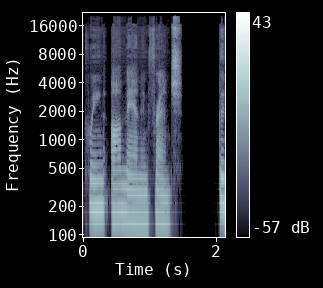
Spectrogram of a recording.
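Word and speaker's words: Kouign-amann: variation on a traditional pronunciation Queen Amon is pronounced Queen ah man in French the name can be a bit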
